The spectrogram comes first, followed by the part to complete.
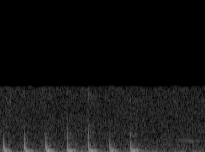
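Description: A quick run of about eight knocks, roughly five a second, each with a short low ring, stopping a little over a second in.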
